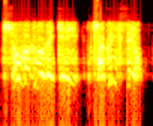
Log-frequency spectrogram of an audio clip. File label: landing, dialogs japanese; War Thunder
